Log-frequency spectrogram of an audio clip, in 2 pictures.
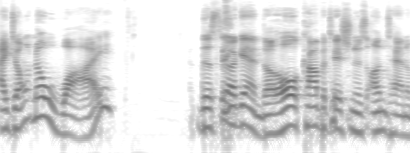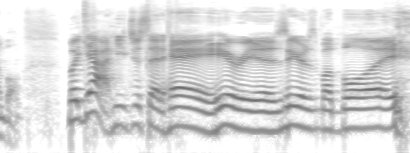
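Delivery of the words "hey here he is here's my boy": put-on slow, stilted, wooden line reading with "boy" drawn out. Quoting a movie actor's line: imitating a terrible line delivery. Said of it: "the worst delivery in any movie".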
